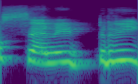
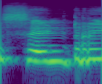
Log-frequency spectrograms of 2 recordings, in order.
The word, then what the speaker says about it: सेंट्री: Videos हैं उनमें ना सेंट्री का जो प्रोनाउंसिएशन है वो सेनेटरी किया गया है, दैट इज रॉन्ग, ठीक है। ये कैप्टन सेंट्री लिखा है, सेनेटरी नहीं लिखा है, सेनेटरी समथिंग एल्स, ठीक है।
